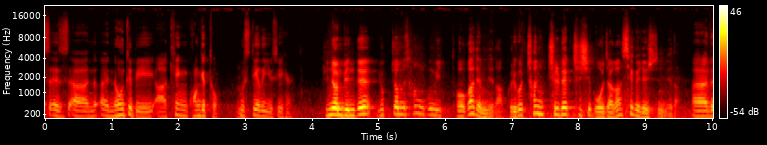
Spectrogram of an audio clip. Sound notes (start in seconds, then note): 4.4 speaking in Korean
